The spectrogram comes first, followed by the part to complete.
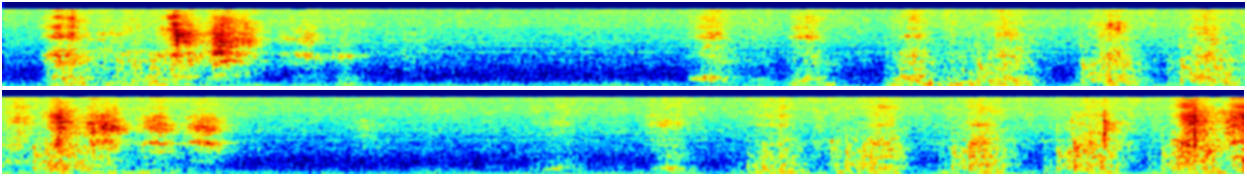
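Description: A kitchen knife sawing through a dry-cured sausage onto a cutting board: rasping strokes come several a second in three runs, with short pauses between them.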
